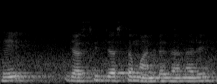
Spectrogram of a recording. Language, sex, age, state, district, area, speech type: Marathi, male, 30-45, Maharashtra, Nagpur, urban, spontaneous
